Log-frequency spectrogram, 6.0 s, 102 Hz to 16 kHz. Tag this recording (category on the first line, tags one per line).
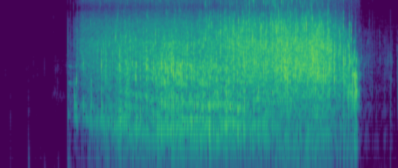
Sound effects > Objects / House appliances
FR-AV2
tap
Tascam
